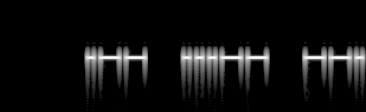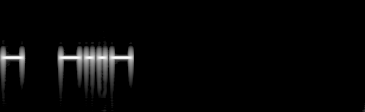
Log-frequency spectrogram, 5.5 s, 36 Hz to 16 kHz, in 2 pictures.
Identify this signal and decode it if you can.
Morse code, heard as a keyed tone, about 25 wpm, spaced as for 18 wpm, 700 Hz. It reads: W3QX
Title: USA Call Signs - 4 Characters - 2x Character Spacing - 25wpm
